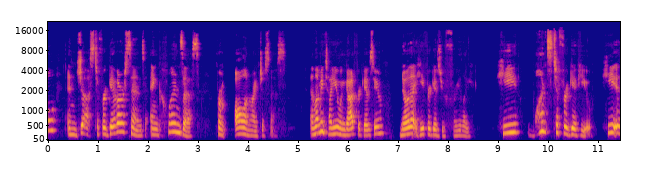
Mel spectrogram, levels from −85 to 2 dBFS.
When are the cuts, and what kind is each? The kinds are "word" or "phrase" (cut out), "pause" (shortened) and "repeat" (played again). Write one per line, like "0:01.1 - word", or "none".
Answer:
none

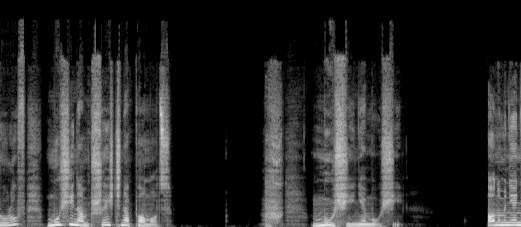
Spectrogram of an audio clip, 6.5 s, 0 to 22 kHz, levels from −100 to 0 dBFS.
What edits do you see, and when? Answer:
none

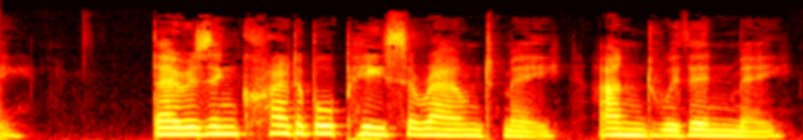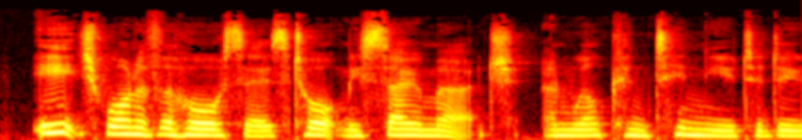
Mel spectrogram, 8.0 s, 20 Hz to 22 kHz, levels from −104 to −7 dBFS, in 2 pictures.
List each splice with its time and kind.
0:02.9 - pause
0:04.0 - pause
0:05.5 - word

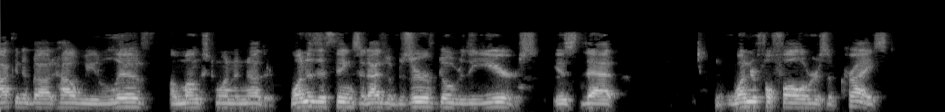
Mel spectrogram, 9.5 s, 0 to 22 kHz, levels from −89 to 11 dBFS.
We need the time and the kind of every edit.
0:02.8 - pause
0:05.4 - pause
0:07.1 - pause

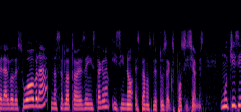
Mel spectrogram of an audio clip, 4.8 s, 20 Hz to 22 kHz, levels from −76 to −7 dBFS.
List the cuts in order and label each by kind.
0:01.0 - word
0:03.1 - word

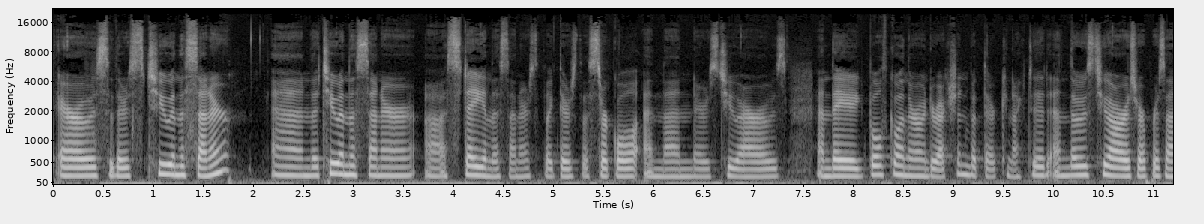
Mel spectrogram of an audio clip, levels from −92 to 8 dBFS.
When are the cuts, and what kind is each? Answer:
0:07.6 - pause

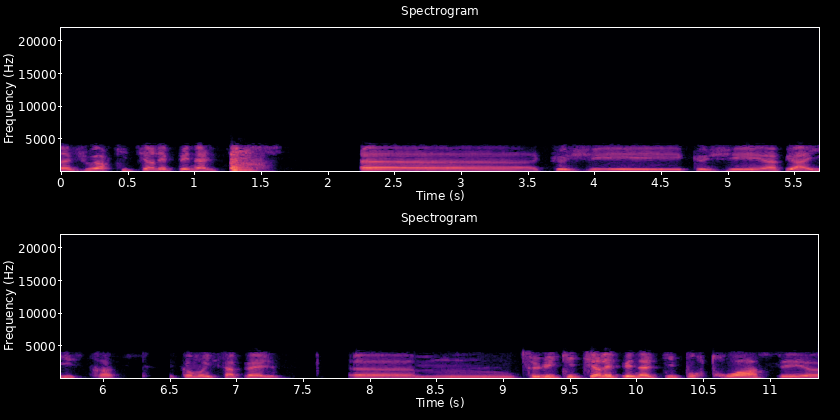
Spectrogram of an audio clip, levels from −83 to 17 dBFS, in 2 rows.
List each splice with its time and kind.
0:05.4 - word

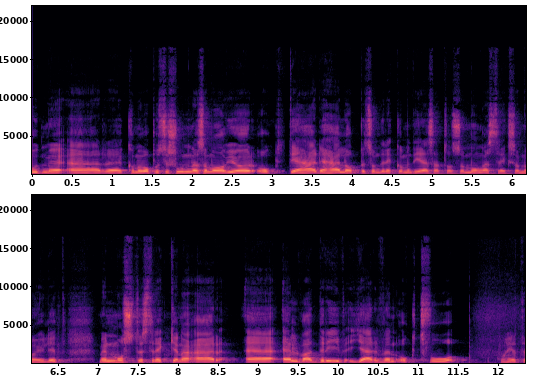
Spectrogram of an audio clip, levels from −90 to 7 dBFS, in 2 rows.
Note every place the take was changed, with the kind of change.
0:03.2 - pause

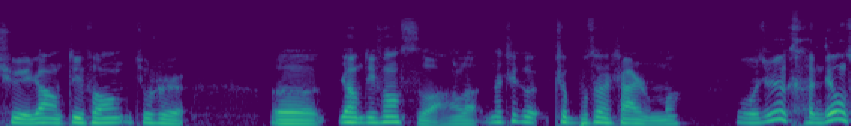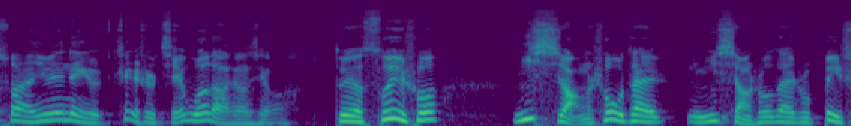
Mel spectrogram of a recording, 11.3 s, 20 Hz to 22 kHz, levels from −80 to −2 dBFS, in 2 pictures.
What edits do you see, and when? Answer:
none

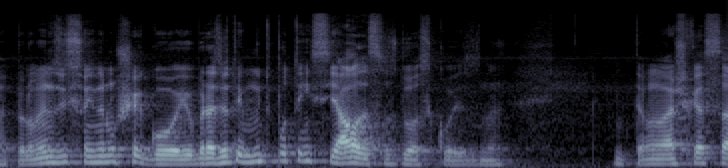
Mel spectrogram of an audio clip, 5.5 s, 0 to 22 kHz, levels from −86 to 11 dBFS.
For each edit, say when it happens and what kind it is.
none

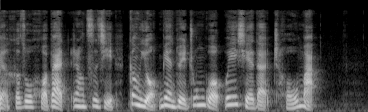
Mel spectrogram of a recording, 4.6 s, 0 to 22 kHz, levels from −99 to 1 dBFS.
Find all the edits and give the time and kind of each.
0:01.5 - pause

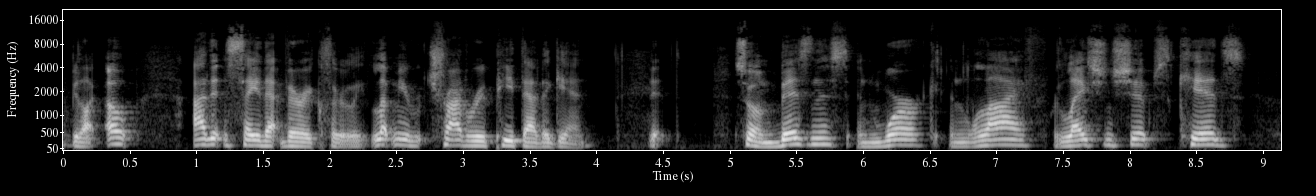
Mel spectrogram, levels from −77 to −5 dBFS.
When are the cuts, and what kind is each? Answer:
0:04.4 - phrase

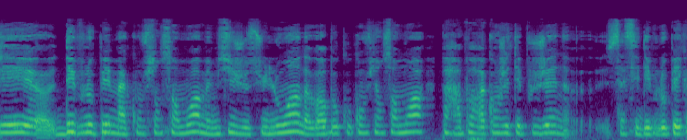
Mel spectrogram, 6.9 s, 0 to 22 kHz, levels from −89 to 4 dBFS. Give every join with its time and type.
0:04.3 - pause

